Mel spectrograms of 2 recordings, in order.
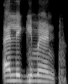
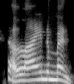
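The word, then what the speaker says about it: alignment: अलाइनमेंट, इट इज नॉट एलिगमेंट. अलाइनमेंट, ji silent, जी यहाँ पे silent है, जी का कोई प्रोनाउंसिएशन नहीं होता है.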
